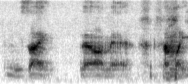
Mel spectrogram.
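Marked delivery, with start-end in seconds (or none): 0.8-1.2 much lower, stunned reply. Retold or imitated. Hensley answering the narrator, low and stunned. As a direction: drop low and deadpan.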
